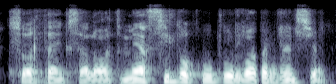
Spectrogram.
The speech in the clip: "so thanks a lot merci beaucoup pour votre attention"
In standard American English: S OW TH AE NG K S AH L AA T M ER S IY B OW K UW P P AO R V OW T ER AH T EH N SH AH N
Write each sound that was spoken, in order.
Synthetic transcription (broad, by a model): S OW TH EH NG K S AH L AA T M ER S IY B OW K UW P P AO R V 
